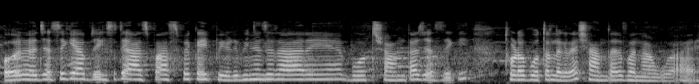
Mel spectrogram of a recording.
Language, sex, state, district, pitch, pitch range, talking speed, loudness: Hindi, female, Chandigarh, Chandigarh, 220 Hz, 205-235 Hz, 250 wpm, -17 LUFS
